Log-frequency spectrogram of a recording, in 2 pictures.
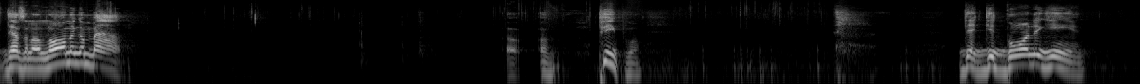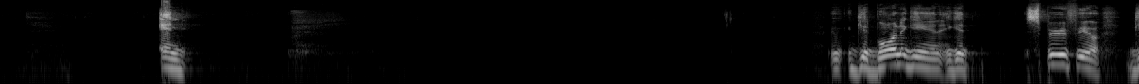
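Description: An elderly man speaks with animation, pausing often between phrases.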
